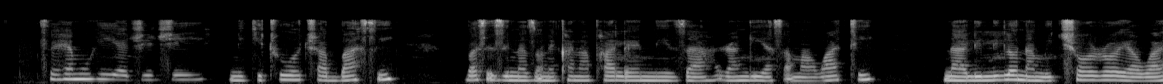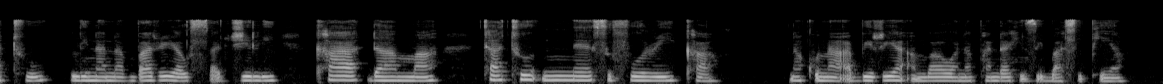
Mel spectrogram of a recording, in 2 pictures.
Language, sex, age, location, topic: Swahili, female, 25-35, Nairobi, government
